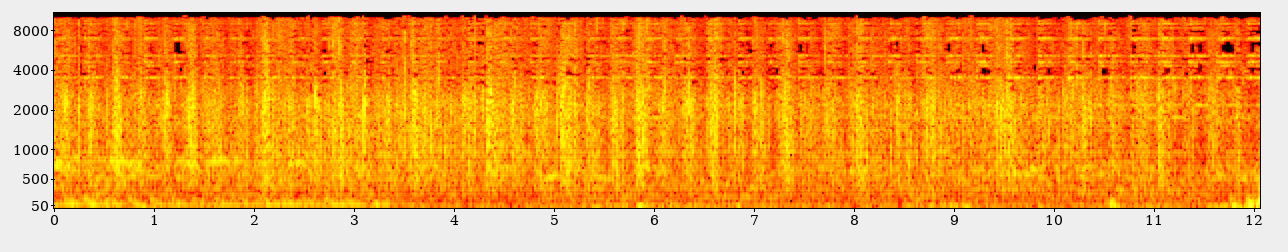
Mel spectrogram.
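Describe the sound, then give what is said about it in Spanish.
Applause from a crowd greeting the Huelva brotherhood's entry into El Rocío during the pilgrimage, with its silver cart in the street: loud, dense, continuous clapping that holds steady throughout without a break. “el aplauso”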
